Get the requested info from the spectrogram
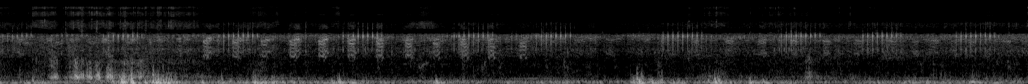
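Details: Small frogs calling in a rice field in the countryside: a steady run of short, high, pulsed notes, roughly three per second, over low rumbling wind-like noise, with a louder low burst near the start.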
